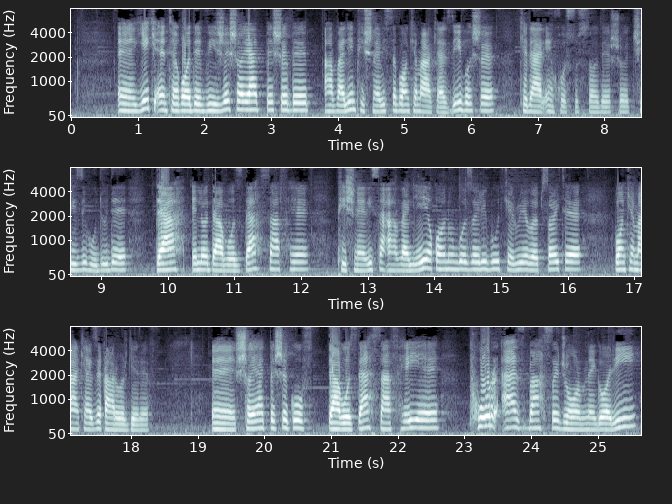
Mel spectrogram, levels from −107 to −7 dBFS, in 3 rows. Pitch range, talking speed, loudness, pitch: 170-205 Hz, 100 wpm, -14 LUFS, 185 Hz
